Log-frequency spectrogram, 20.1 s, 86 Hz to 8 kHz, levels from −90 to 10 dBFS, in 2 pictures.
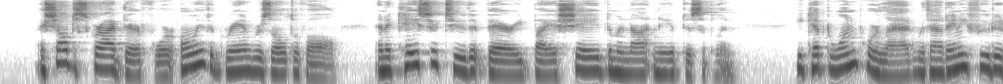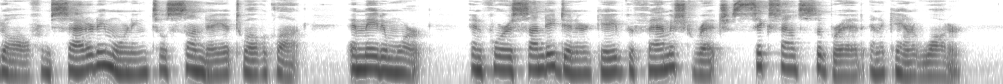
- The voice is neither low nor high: Yes, medium, 170 Hz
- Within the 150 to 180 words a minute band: No, average, 190 wpm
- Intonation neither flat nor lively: Yes, average, 3.9 semitones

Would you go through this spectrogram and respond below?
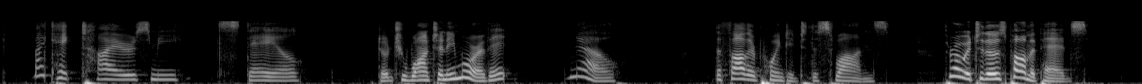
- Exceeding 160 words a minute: No, slow, 135 wpm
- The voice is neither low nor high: No, high, 220 Hz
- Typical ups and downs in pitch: No, wide, 6.7 semitones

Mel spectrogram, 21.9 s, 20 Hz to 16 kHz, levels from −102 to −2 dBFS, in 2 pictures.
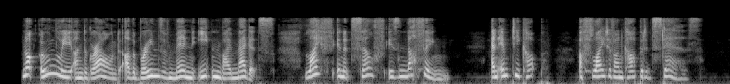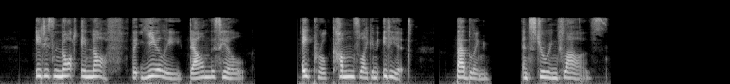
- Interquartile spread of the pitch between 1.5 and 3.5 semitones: No, average, 4.1 semitones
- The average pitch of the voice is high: Yes, high, 235 Hz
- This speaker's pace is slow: Yes, slow, 120 wpm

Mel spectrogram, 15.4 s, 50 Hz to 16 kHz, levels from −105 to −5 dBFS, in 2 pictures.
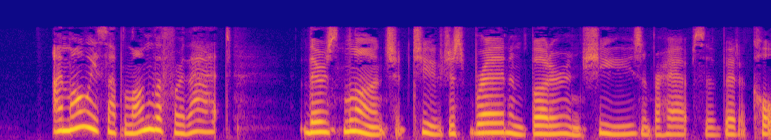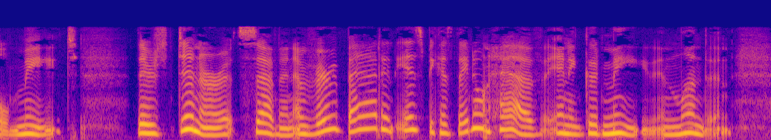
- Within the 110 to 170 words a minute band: Yes, average, 160 wpm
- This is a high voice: Yes, high, 235 Hz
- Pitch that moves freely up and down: Yes, wide, 5.7 semitones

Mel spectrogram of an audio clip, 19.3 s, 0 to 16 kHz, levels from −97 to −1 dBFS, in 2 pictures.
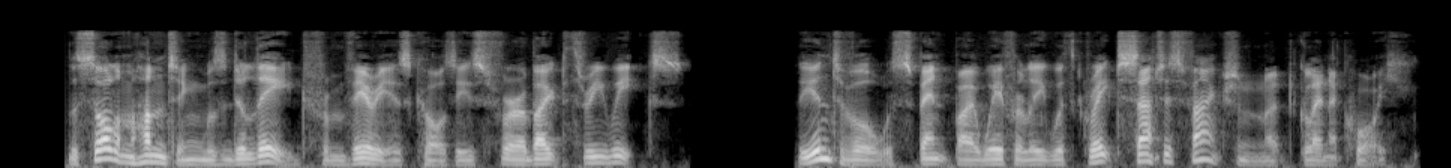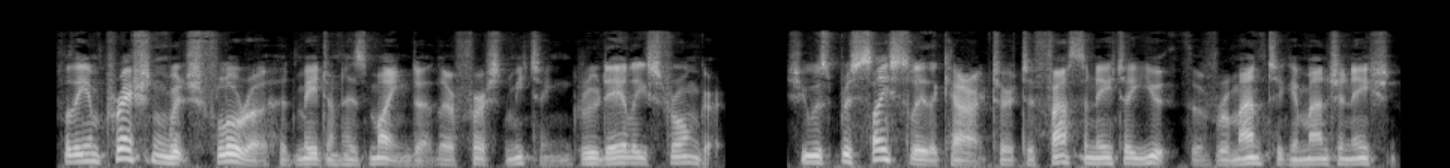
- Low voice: Yes, low, 110 Hz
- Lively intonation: Yes, wide, 5.8 semitones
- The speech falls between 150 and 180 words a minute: Yes, average, 160 wpm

